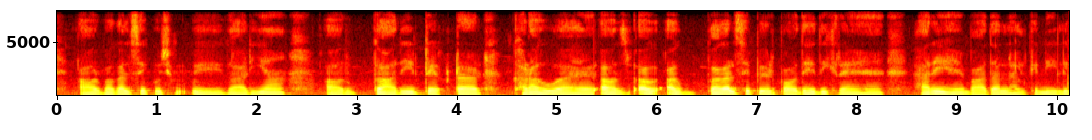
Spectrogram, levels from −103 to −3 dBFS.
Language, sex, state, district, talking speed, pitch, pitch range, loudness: Hindi, female, Bihar, Purnia, 160 wpm, 150 Hz, 145-155 Hz, -19 LUFS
